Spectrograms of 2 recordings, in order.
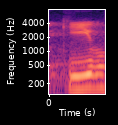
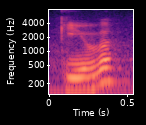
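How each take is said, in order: First: The vowel after k is a long 'ee'. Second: The vowel after k is a short 'i'. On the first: "वो तो बिल्कुल ही गलत है" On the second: "फिर वो हिंदी वाला हो जाएगा"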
